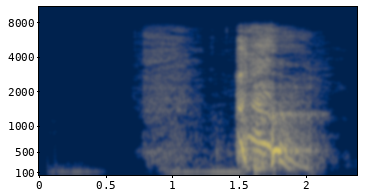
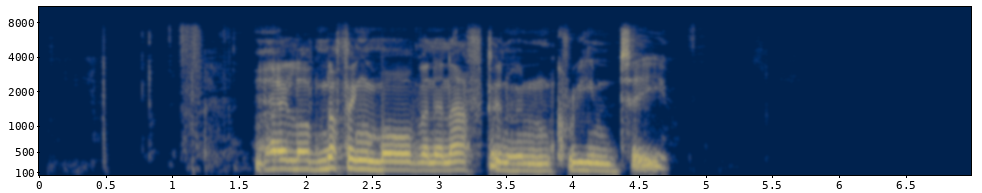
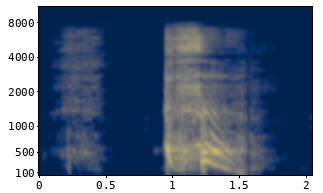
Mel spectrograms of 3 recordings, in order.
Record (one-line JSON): {"cough_length": "2.4 s", "cough_amplitude": 25716, "cough_signal_mean_std_ratio": 0.37, "exhalation_length": "7.0 s", "exhalation_amplitude": 25720, "exhalation_signal_mean_std_ratio": 0.56, "three_cough_length": "2.0 s", "three_cough_amplitude": 26023, "three_cough_signal_mean_std_ratio": 0.41, "survey_phase": "beta (2021-08-13 to 2022-03-07)", "age": "45-64", "gender": "Male", "wearing_mask": "No", "symptom_cough_any": true, "symptom_runny_or_blocked_nose": true, "symptom_abdominal_pain": true, "symptom_fever_high_temperature": true, "symptom_headache": true, "symptom_change_to_sense_of_smell_or_taste": true, "symptom_loss_of_taste": true, "symptom_onset": "3 days", "smoker_status": "Ex-smoker", "respiratory_condition_asthma": false, "respiratory_condition_other": false, "recruitment_source": "Test and Trace", "submission_delay": "1 day", "covid_test_result": "Positive", "covid_test_method": "RT-qPCR"}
